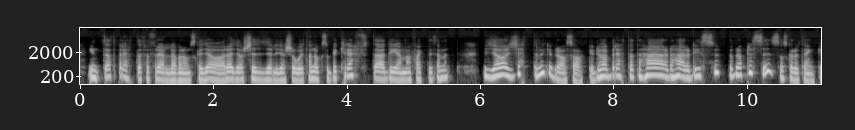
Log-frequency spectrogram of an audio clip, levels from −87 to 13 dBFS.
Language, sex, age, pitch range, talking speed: Swedish, female, 30-49, 155-195 Hz, 230 wpm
